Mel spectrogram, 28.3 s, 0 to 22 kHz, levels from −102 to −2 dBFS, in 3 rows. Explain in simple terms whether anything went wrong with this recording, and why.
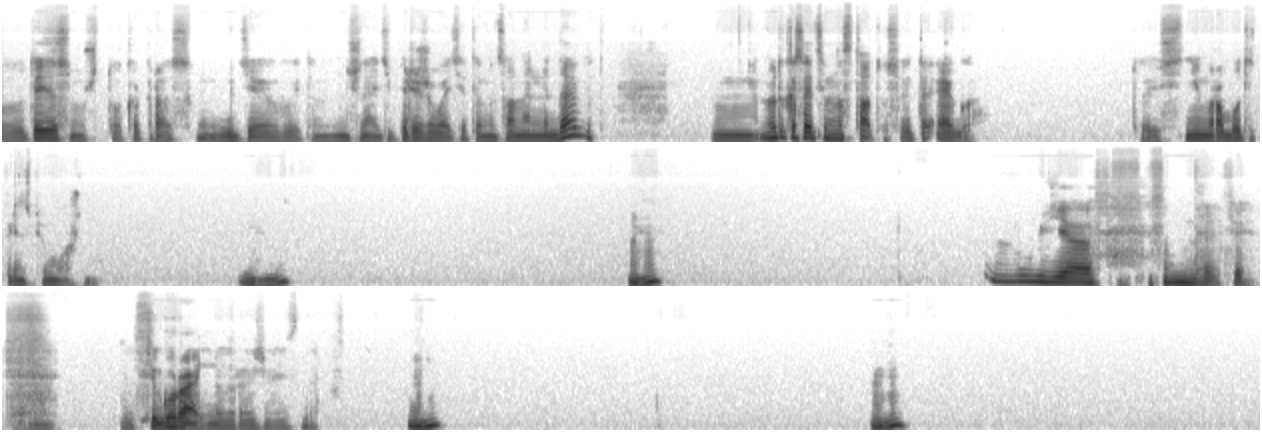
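Nothing went wrong here: the recorded speech keeps a steady, continuous signal, with no gaps, jumps or sudden changes in level anywhere in the clip.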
